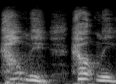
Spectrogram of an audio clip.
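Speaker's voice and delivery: high-pitched, desperate, pleading cry. Retelling a panic attack in the emergency room: retelling crying out for help. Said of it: "I'm crying out".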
